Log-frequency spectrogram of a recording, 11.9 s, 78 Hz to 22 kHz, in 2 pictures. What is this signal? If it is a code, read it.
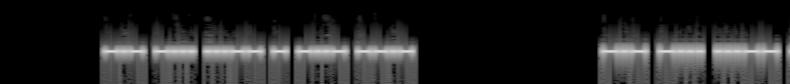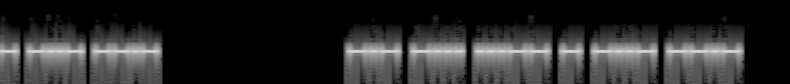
Morse code, heard as a keyed tone, about 32 wpm, 700 Hz. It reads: KB3TXQ KB3TXQ KB3TXQ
